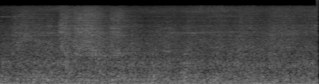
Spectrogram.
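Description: A heavy coal train rumbles steadily overhead across a railroad trestle along the James River, carrying coal from the mountains of Virginia to the coal depot in Hampton Roads; its dense low roar and rattling wheels are continuous and fairly loud throughout, with no voices.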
